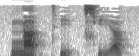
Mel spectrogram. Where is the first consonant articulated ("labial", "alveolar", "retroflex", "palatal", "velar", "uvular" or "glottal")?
velar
